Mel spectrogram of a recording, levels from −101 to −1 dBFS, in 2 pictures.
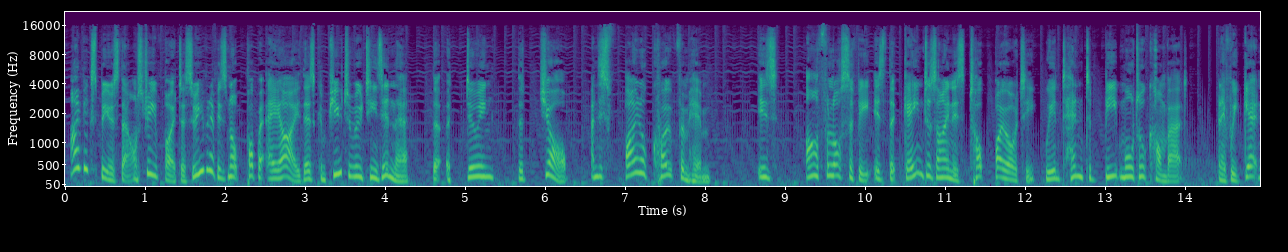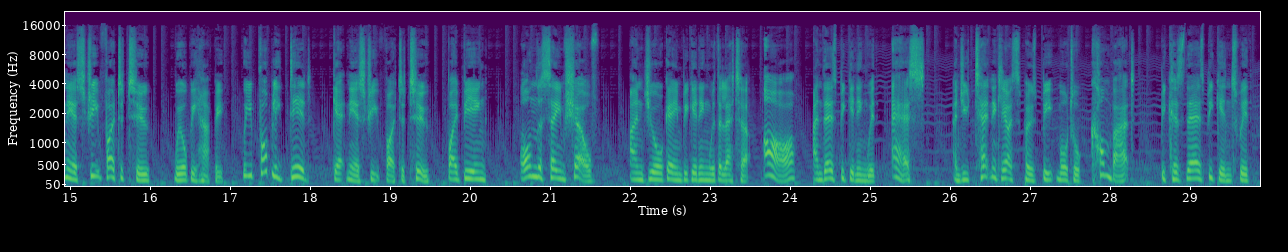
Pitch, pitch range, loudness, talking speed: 180 Hz, 145-225 Hz, -29 LUFS, 195 wpm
